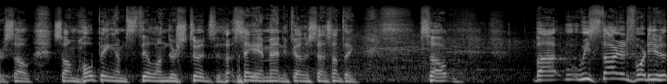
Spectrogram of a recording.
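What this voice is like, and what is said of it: French accent in English. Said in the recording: “That's why you detect an accent sometimes. My first language is French.”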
